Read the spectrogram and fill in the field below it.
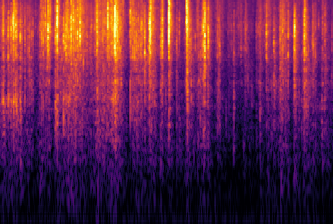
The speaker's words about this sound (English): That was awkward wrapping bottles.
